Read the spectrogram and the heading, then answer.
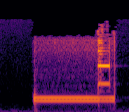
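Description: A telephone keypad tone sounds clearly and steadily for over a second, with a second brief tone layered in just before it cuts off; no one speaks.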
